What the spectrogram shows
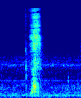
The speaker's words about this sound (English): Okay, uh, you'll ignore my sniffle there. I've got a little bit of a sinus issue.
